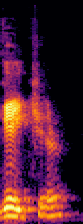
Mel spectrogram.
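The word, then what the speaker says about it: Gauger: No quiero ser injusto porque hay otros que han colaborado y mucho, como Anne Gouget, lo pronuncio en francés porque en Estados Unidos en Geiger, y Jonathan Wells, entre otros.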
